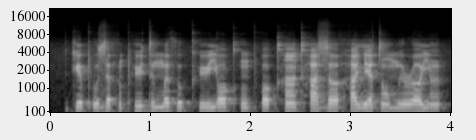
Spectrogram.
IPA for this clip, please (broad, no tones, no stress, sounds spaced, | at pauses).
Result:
kʲ ʌ pʼ u z ə h ə̃ pʰ y t ɨ m ə θ u kʰ y j ɔ kʰ ũ pʰ ɔ kʰ ã kʰ a z ʌ h a lʲ a t ɔ̃ m ɨ ɹ ʌ j ə̃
